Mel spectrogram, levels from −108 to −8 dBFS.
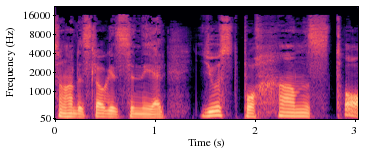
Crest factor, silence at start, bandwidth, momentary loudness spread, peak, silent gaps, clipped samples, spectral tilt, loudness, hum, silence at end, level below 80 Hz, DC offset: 16 dB; 0 s; 16.5 kHz; 5 LU; -6 dBFS; none; under 0.1%; -6 dB/octave; -24 LUFS; none; 0 s; -56 dBFS; under 0.1%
